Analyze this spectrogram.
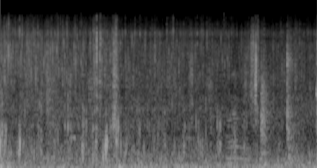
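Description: Dried plums drop into a bubbling pot.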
